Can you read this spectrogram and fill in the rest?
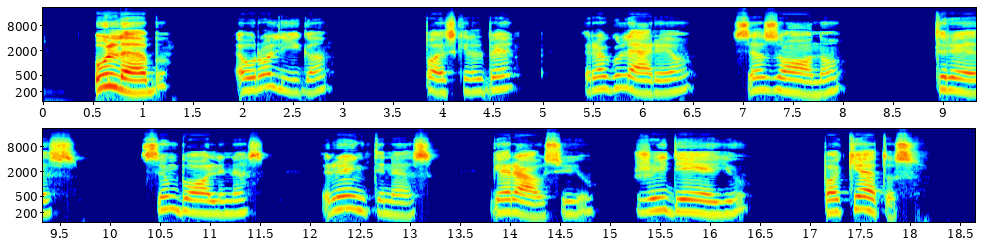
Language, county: Lithuanian, Kaunas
